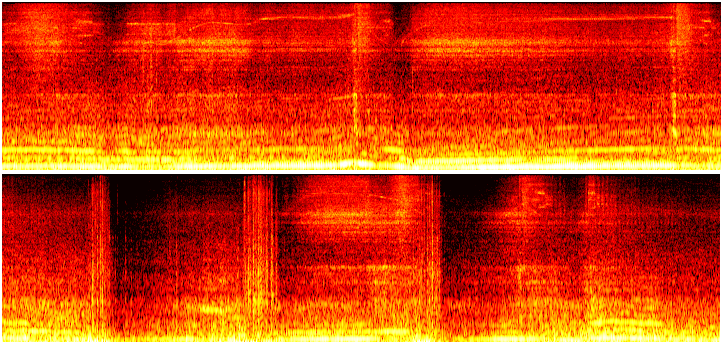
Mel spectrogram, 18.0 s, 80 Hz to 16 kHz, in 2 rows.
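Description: Turbocharged Mazda MX-5's four-cylinder engine running hard on track, heard from the open cockpit. The engine note holds steady for long stretches, drops in pitch about four and a half seconds in, and dips briefly about ten and fourteen seconds in.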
